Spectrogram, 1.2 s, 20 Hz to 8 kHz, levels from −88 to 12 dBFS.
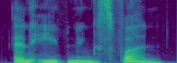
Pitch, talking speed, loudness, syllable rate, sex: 190 Hz, 150 wpm, -16 LUFS, 5.1 syllables/s, female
